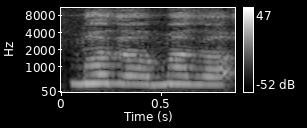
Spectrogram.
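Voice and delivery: put-on girl in bed calling loudly to her mother for help. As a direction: call out to mother in distress. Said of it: "And she said".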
